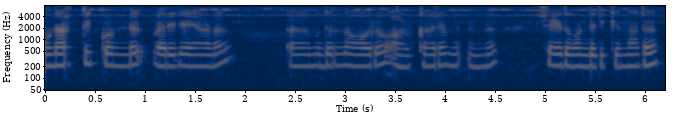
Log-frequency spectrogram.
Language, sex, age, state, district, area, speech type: Malayalam, female, 18-30, Kerala, Thiruvananthapuram, rural, spontaneous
